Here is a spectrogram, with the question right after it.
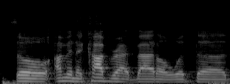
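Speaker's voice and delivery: usual speaking voice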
